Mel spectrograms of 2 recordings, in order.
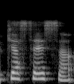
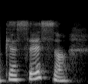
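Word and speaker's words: CACES: il y a des ce qu'on appelle le casss en fait souvent nous on forme les collaborateurs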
